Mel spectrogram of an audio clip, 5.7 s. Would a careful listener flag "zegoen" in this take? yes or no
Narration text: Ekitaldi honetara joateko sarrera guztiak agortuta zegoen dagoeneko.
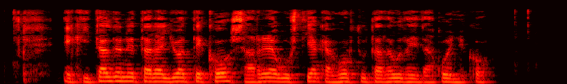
yes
